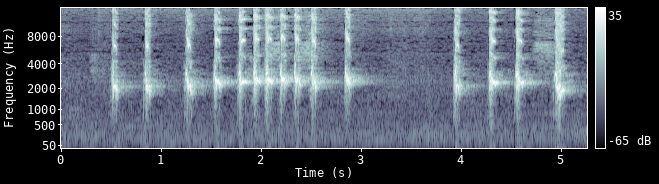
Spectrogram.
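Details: Greater green leafbird delivering a fill-in song from a master recording for encouraging silent birds. Sharp chip notes speed into a rapid run of about seven, pause, then resume in a looser series.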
